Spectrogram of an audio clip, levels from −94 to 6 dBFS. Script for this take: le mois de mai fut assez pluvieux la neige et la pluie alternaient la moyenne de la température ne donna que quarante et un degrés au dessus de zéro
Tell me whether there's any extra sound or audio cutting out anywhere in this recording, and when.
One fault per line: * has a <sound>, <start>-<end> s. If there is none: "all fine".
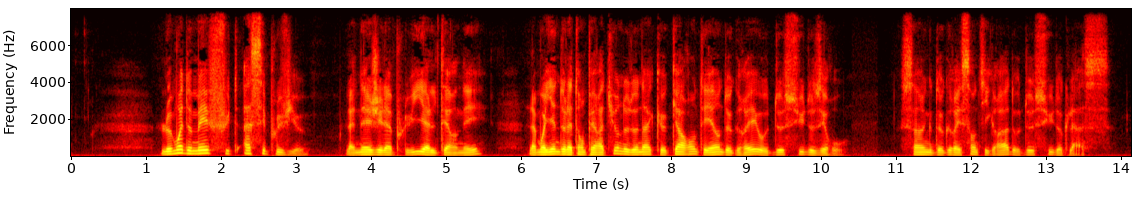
all fine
